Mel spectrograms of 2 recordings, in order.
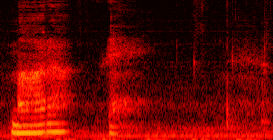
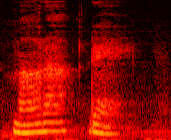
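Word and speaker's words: Mára re: Here you see we have the accent mark on the first A of Mara, indicating it is a long vowel and is emphasized. We also have the accent mark over the E in de, indicating that it is pronounced like the A in lake. Put together we have the phrase Mara re.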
